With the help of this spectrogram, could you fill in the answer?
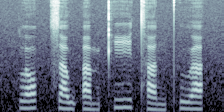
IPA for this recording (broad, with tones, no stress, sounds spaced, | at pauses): p l ɔː˦˥ k̚ s a˧ w ʔ a˨˩ m kʰ iː˥˩ tʰ a˨˩ n pʰ u˧ a̯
